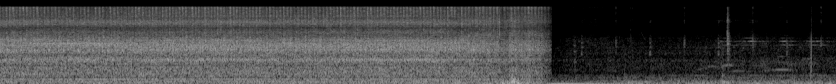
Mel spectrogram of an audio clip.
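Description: Toyota Vios engine running steadily, heard close up at the front strut tower, with no knock from the newly replaced strut mount bearing. About five and a half seconds in it cuts to the much quieter hum inside the car's cabin.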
